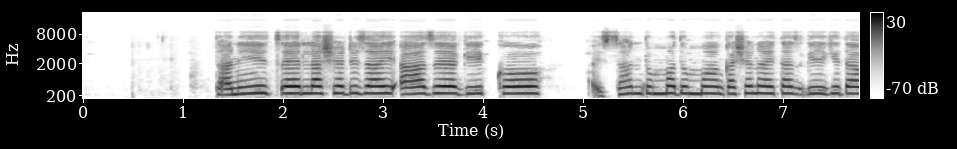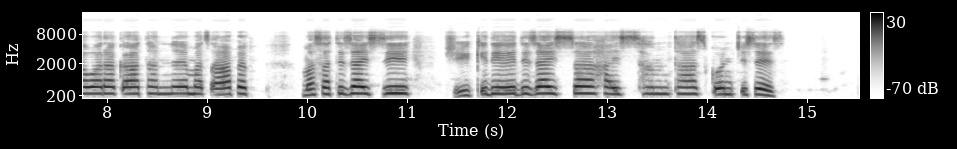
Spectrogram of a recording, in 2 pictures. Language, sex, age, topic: Gamo, female, 36-49, government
